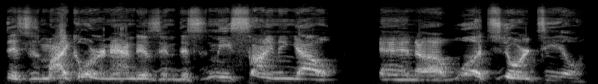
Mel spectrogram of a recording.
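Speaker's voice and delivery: put-on host voice, projected sign-off; Doug impression. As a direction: mimic a show host signing off, stretching the last words. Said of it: "in a Doug voice".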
